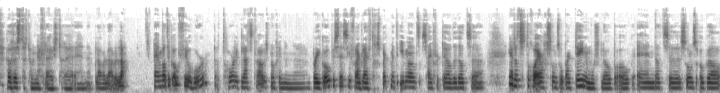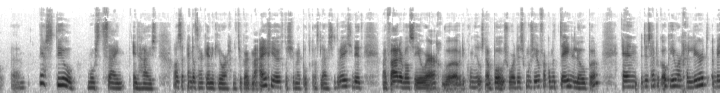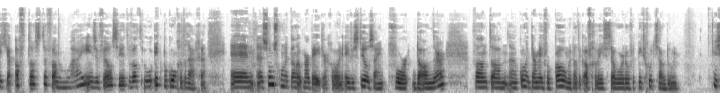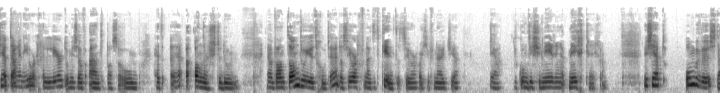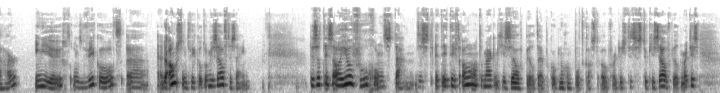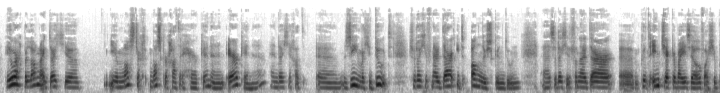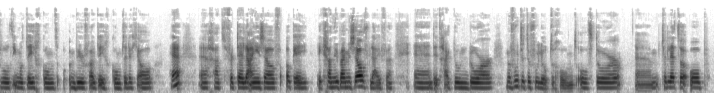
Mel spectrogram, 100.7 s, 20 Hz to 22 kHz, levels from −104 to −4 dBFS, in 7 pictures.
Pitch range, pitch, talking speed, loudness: 185-230 Hz, 195 Hz, 205 wpm, -28 LUFS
